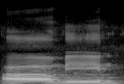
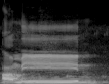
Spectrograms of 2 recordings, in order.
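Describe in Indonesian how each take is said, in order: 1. Vokal pertama dan kedua sama-sama panjang. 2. Vokal pertama pendek, yang kedua panjang. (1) "kalau amin itu alifnya dibaca panjang, mimnya dibaca panjang" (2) "Kalau mimnya tok yang dibaca panjang, alifnya nggak dibaca panjang"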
